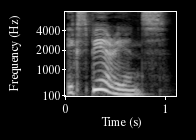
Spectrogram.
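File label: "experience", English, British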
